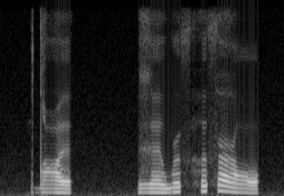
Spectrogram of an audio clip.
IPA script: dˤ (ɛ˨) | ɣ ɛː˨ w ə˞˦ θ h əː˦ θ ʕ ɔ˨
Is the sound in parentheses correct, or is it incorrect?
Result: correct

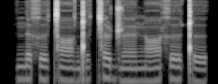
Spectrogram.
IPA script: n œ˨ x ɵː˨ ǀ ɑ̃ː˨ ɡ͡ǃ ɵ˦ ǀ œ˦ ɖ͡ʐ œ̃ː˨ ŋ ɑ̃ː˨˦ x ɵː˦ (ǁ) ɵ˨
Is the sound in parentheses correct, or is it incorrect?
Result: incorrect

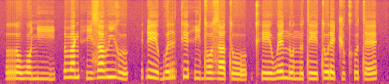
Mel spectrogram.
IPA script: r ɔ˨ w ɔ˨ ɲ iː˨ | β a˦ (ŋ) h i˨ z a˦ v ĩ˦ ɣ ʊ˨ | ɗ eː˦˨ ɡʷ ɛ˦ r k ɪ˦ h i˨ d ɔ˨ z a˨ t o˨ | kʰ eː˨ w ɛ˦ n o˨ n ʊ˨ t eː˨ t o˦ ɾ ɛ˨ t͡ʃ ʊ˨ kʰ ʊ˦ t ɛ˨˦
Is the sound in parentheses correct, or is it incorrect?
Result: correct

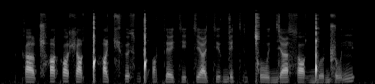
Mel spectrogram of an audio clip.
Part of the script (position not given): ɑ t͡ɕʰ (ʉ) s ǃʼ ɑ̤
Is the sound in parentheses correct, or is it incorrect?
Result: correct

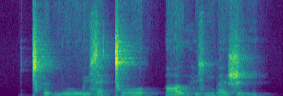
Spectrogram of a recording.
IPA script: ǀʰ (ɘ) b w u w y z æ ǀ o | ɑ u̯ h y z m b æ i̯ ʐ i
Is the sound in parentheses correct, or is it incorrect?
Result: incorrect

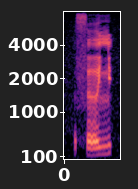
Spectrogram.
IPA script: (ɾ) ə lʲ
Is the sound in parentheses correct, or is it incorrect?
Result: incorrect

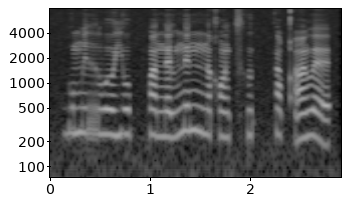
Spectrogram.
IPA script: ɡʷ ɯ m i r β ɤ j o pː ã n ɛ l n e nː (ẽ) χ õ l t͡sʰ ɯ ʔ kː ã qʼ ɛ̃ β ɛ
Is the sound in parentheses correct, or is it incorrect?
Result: correct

